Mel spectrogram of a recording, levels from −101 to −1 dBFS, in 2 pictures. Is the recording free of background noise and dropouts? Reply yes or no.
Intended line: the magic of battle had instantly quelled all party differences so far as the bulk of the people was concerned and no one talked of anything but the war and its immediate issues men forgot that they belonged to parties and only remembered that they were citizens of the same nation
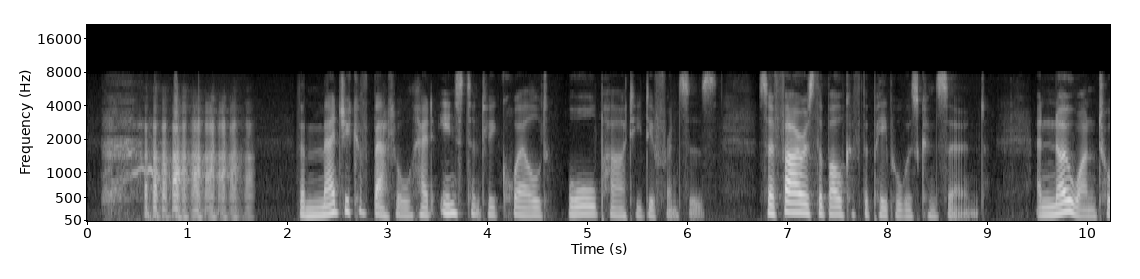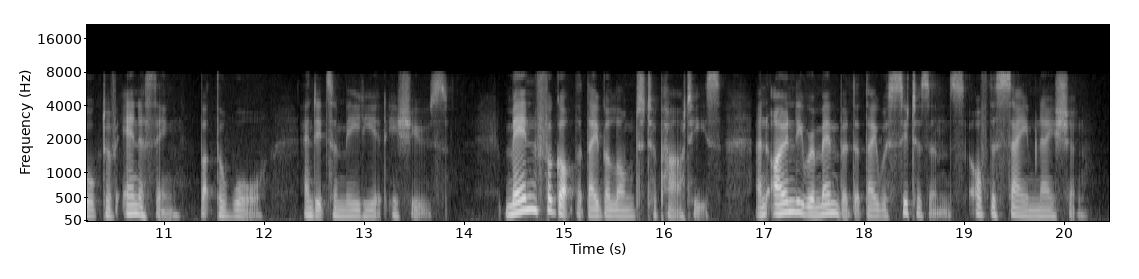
no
